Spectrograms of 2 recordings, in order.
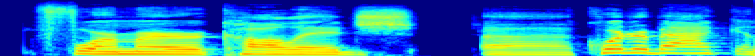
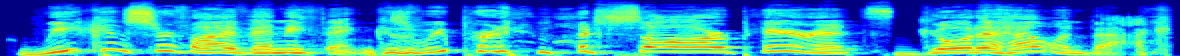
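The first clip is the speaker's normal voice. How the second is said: amused imitation of the kids; 9 semitones higher than usual. Next generation voiced, laughing.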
